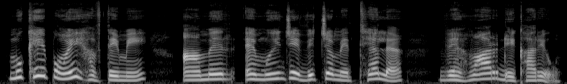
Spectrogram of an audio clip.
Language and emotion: Sindhi, neutral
